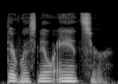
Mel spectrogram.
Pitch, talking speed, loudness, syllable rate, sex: 130 Hz, 200 wpm, -20 LUFS, 5.8 syllables/s, female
